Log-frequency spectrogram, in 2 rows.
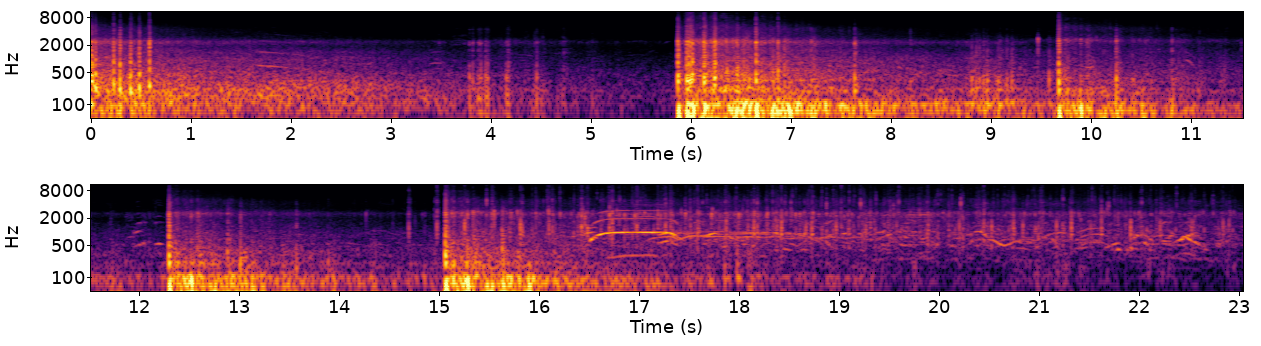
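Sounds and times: fireworks crackling: 0:00.0 - 0:01.5, 0:05.8 - 0:23.0
fireworks booms: 0:00.0 - 0:18.7
loud firework burst: 0:05.8 - 0:18.8.

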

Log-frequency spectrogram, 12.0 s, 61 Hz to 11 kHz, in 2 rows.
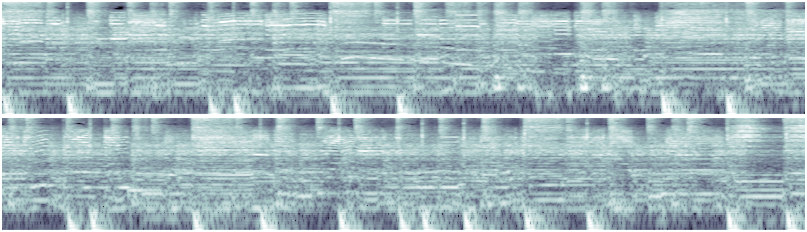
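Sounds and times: electric guitars: 0:00.0 - 0:12.0.

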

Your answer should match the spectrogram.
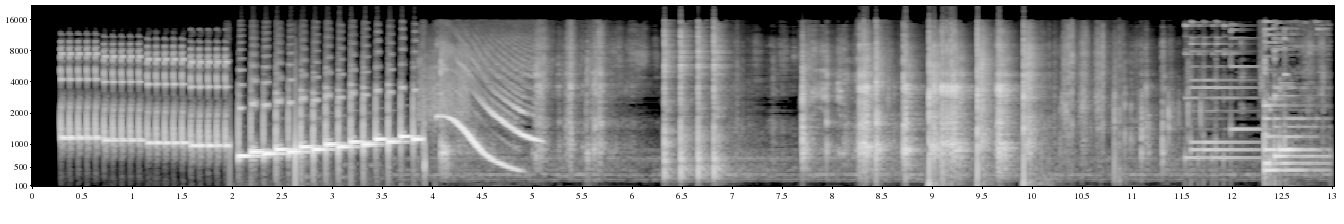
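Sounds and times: electronic jingle beeps: 0:02.1 - 0:05.2.

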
